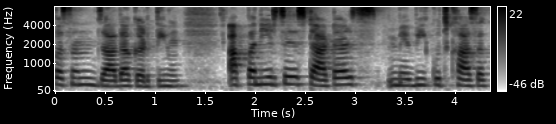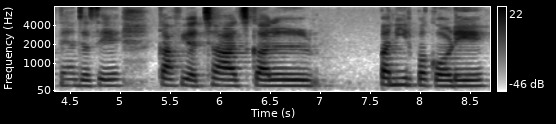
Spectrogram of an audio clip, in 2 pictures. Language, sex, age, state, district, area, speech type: Hindi, female, 30-45, Madhya Pradesh, Jabalpur, urban, spontaneous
